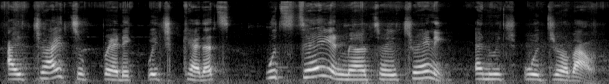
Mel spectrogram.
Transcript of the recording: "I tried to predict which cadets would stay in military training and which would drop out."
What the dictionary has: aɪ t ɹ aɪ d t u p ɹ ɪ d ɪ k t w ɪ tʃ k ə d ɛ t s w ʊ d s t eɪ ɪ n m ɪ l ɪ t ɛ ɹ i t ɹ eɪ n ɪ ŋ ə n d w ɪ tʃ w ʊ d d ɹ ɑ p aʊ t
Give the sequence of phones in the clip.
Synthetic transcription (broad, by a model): aɪ t ɹ aɪ d t u p ɹ ɪ d ɪ k t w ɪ tʃ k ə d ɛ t s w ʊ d s t eɪ ɪ n m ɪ l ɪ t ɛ ɹ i t ɹ eɪ n ɪ ŋ ə n d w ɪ tʃ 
